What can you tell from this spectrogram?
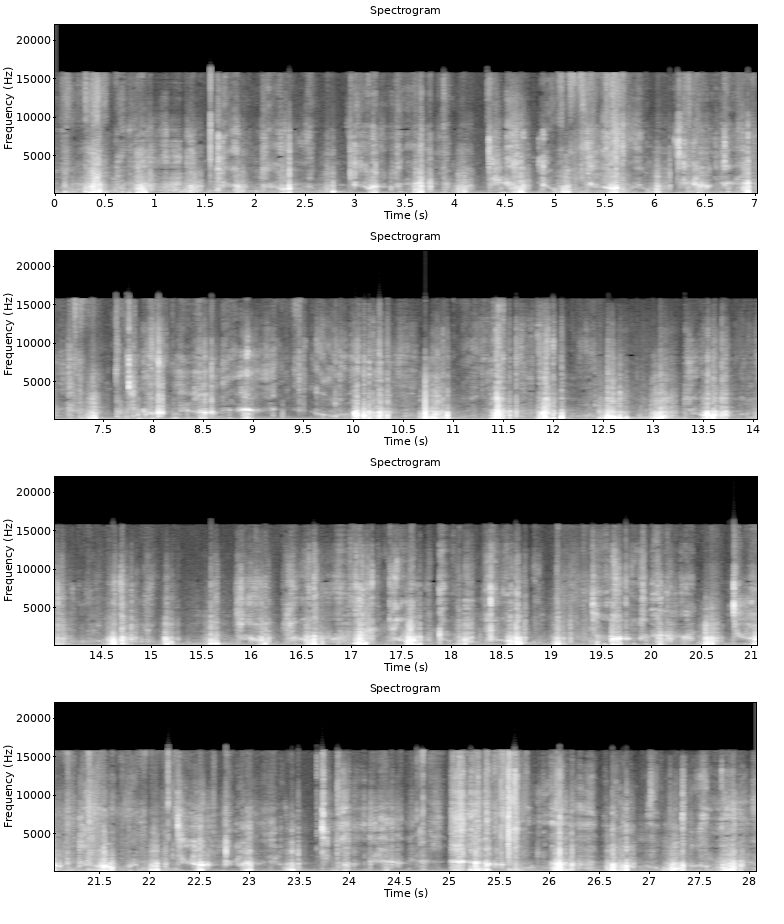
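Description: Crushed ice crunched and chewed close to the microphone: a fast, unbroken run of sharp cracks and crunches, several a second.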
